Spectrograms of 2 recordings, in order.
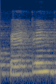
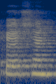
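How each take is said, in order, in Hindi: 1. बीच का व्यंजन t ध्वनि है। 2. बीच का व्यंजन sh ध्वनि है। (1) "इसको पेटेंट नहीं पढ़ेंगे" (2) "पेशेंट पढ़ेंगे"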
